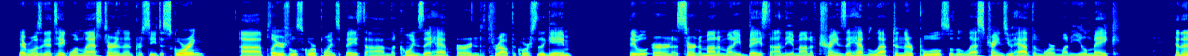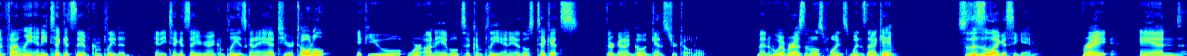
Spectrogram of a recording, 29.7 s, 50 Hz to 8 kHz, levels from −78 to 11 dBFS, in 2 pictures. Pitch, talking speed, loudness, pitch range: 85 Hz, 240 wpm, -26 LUFS, 80-95 Hz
